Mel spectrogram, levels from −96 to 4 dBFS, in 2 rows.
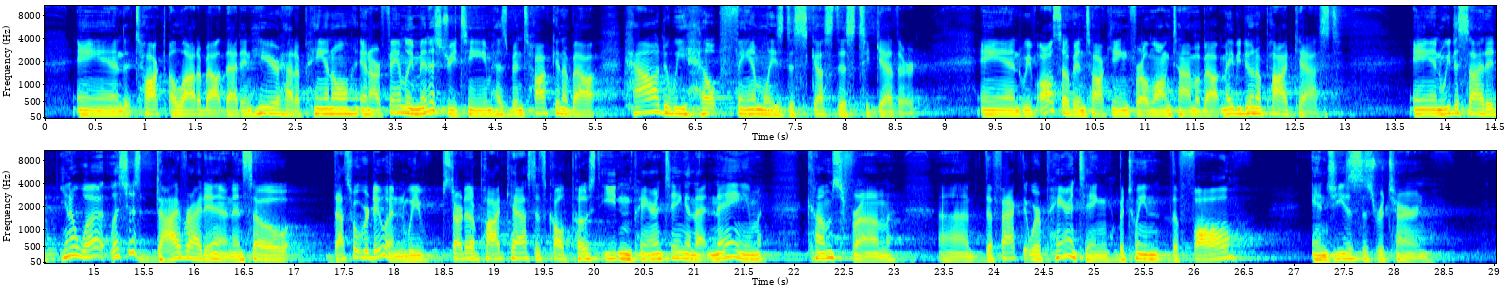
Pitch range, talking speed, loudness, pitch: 120-150 Hz, 175 wpm, -33 LUFS, 135 Hz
